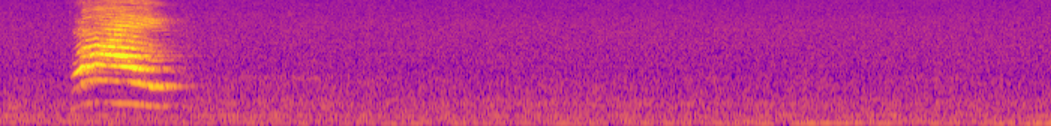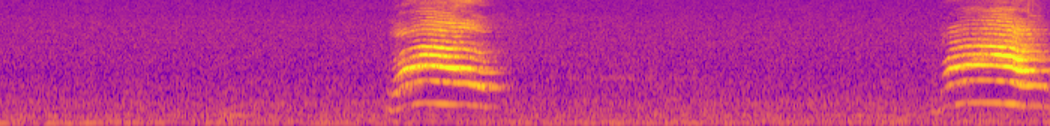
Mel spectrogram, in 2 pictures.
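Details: Male domestic cat shut behind a door after chasing a female, calling loudly: three drawn-out, harmonic, wavering meows spaced several seconds apart, the last two about four seconds apart, over a low steady indoor hum.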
